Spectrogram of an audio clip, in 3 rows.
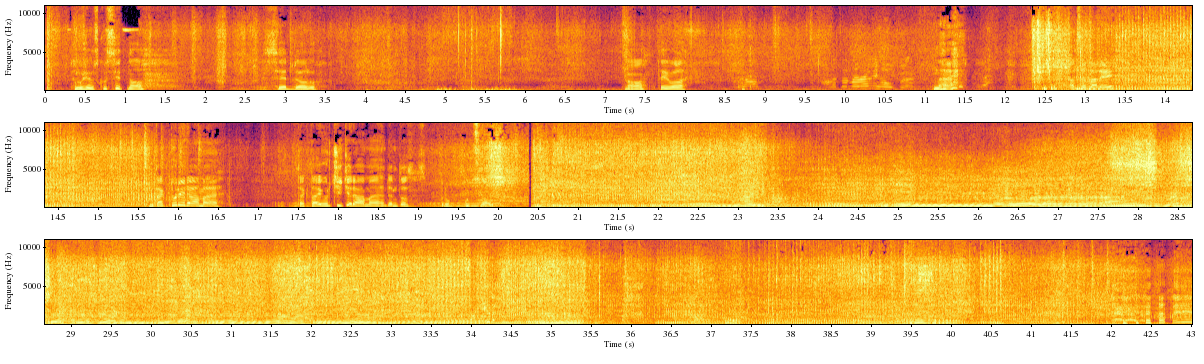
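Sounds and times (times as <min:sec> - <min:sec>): motorcycle engine revving hard: 0:12.3 - 0:16.0, 0:19.1 - 0:43.0.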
